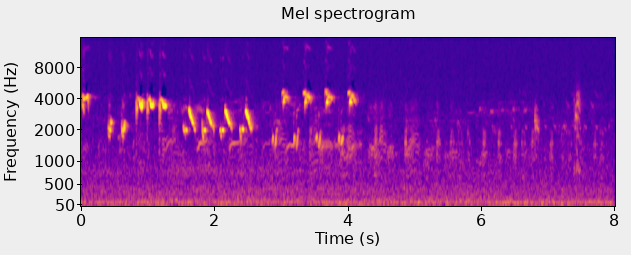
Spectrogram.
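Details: Australian Reed-Warbler singing in reeds at dawn, Herdsman Lake, Perth, Western Australia: a lively burst of sharp high chirps and repeated slurred notes for about four seconds, followed by softer, scattered chirping from other birds.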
